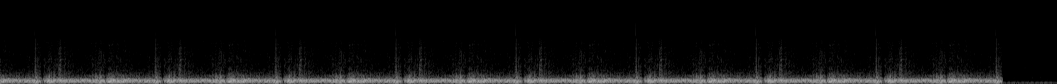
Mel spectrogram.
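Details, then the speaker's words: Simulated continuous low rumbling machinery murmur through systole and diastole, drowning out S2, typical of patent ductus arteriosus. "The S2 heart sound is not heard, again, because the murmur is too loud and drowns it out. The murmur continues to rumble throughout diastole."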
